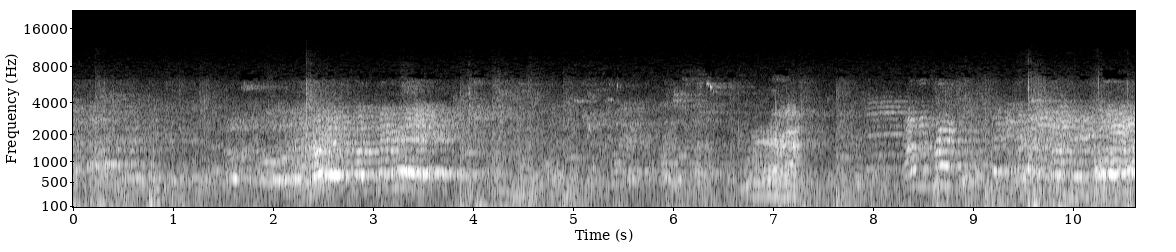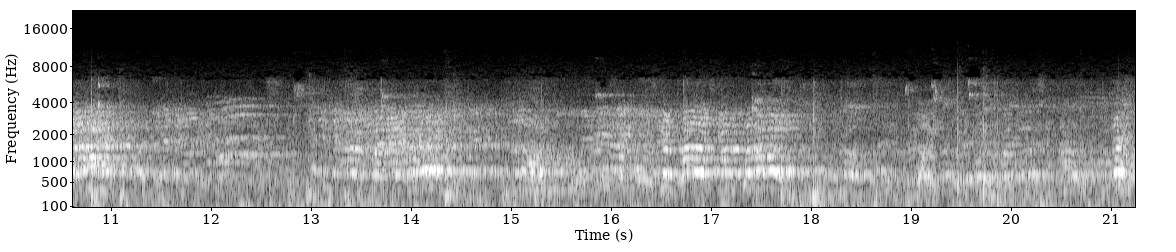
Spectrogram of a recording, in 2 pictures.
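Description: Ultimate frisbee players shouting and calling to each other, echoing in a large sports hall, with running footsteps thudding on the wooden court.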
